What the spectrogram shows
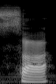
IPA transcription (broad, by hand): sa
